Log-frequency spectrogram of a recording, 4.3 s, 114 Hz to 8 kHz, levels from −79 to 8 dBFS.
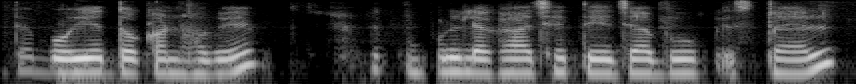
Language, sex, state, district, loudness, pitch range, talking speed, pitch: Bengali, female, West Bengal, Cooch Behar, -15 LUFS, 200-225 Hz, 155 wpm, 205 Hz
